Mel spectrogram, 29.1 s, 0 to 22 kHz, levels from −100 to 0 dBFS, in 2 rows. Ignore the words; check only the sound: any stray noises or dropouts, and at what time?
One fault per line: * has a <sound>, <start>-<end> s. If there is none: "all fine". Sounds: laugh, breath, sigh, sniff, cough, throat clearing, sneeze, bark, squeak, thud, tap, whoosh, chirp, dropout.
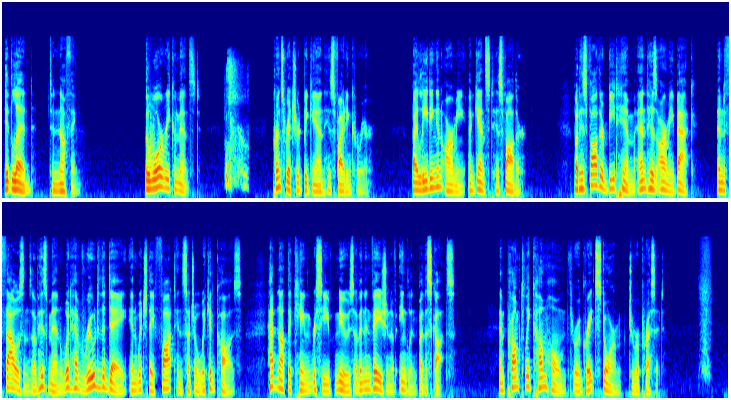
* has a sneeze, 4.4-5.0 s
* has a sniff, 28.4-28.8 s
